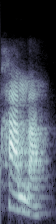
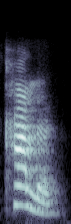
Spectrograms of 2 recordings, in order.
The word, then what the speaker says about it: color: It's not color. It's color. L. The sure color.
